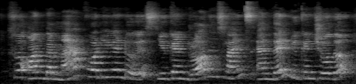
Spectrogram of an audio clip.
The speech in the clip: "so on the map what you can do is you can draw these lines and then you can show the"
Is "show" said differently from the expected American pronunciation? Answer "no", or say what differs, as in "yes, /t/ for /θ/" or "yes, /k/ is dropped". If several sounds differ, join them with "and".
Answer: no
